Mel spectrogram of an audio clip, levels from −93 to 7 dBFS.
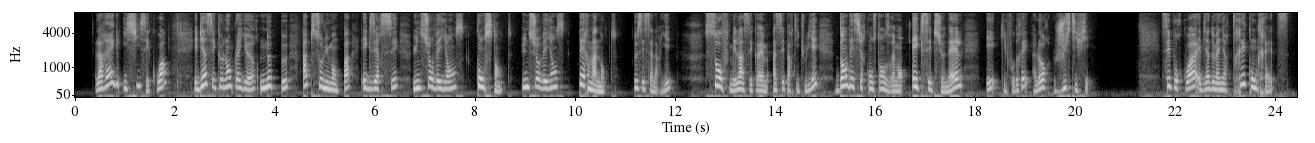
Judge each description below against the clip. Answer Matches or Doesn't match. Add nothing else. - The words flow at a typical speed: Doesn't match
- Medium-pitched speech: Doesn't match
